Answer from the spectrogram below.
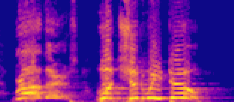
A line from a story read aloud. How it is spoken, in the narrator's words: the same people that were mocking were pricked in their hearts and yelled back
